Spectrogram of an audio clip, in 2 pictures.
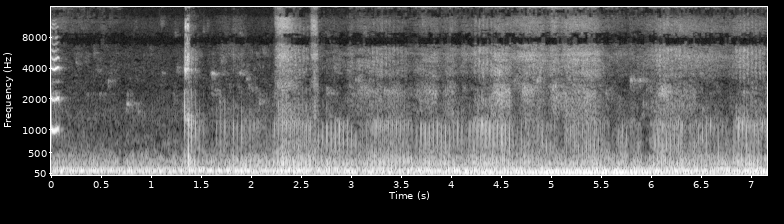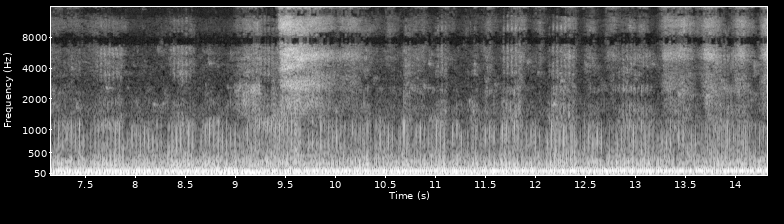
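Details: Sleeping rescued tortoiseshell kitten, 21 days after being taken in, lying belly-up with paws over its head; a continuous low purr hums evenly from start to finish with faint rustles.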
